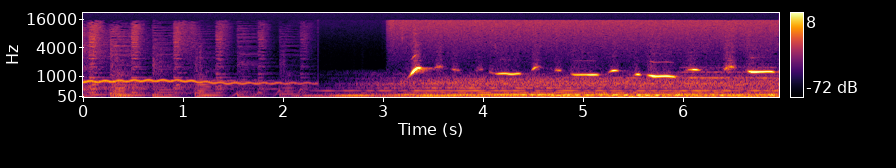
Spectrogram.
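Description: A man whistles a wavering tune, then a string of brighter, higher notes over a steady low background rumble, fairly close and moderately loud, with no talking.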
